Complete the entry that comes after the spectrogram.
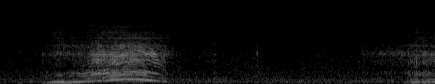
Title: Weirdest snore ever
